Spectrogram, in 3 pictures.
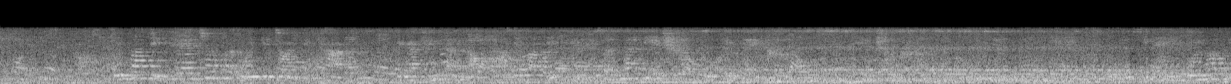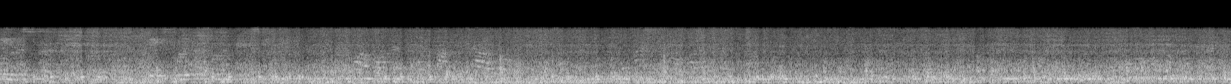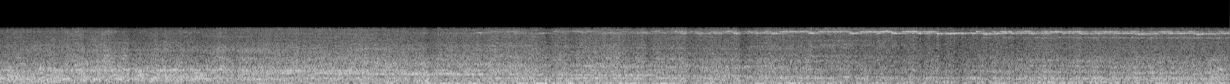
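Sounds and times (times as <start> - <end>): train wheels rumbling on track: 0.0 - 36.9
metal wheel squeal: 31.1 - 36.9.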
